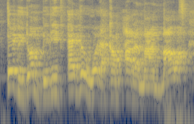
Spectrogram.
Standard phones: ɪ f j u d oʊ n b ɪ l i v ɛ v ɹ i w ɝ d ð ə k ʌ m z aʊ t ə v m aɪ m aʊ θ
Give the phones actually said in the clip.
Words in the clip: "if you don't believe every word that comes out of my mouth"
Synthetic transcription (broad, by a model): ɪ f j u d oʊ n b ɪ l i v ɛ v ɹ i w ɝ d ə k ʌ m aʊ t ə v m aɪ m aʊ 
